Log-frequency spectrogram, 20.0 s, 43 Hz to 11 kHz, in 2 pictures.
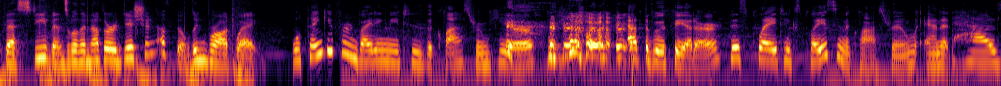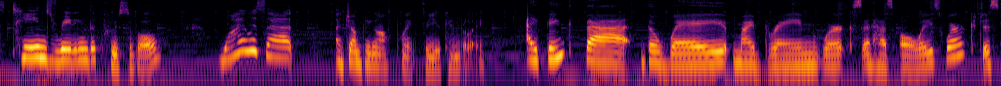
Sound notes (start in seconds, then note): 5.0 guests laugh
